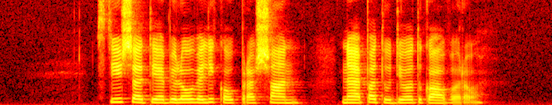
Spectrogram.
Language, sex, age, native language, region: Slovenian, female, 18-29, Slovenian, Drava region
